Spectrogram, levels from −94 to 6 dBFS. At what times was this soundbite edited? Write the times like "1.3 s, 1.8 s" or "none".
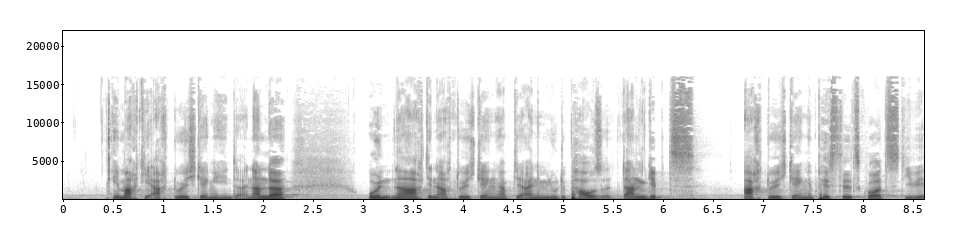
none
